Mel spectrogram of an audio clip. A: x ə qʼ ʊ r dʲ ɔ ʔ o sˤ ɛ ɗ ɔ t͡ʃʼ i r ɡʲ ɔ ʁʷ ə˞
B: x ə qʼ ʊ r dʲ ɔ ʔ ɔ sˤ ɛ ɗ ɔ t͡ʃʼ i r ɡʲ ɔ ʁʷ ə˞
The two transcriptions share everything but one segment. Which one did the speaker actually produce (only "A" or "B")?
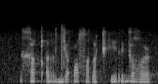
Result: B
